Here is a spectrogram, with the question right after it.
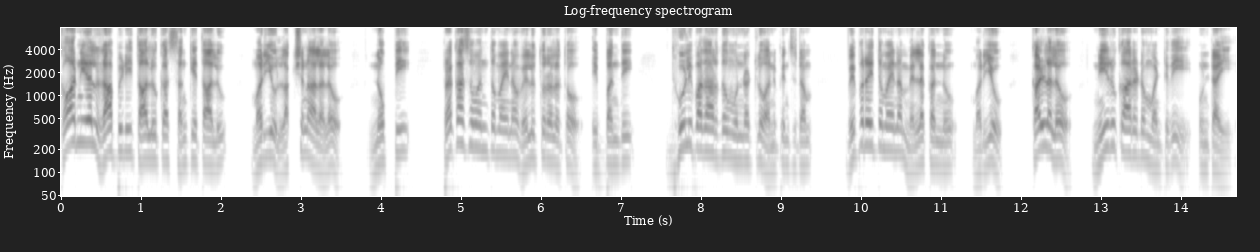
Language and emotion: Telugu, neutral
